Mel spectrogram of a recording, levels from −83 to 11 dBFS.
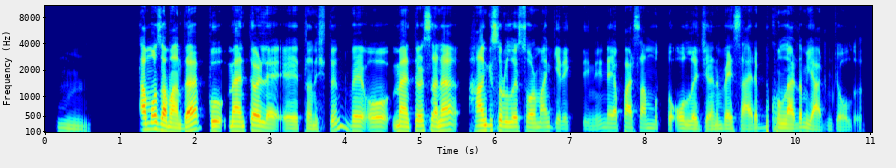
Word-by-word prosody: Hımm. 90 -5 -14 0.6
Tam 150 +2 +6
o 170 - +8
zaman 110 - +5
da 170 +4 +6
bu 120 -1 +2
mentörle, 120 -3 +2
eee, 90 -1 -4
tanıştın 95 - -7
ve 120 -1 +1
o 115 +1 -1
mentör 120 +1 +2
sana 130 +3 +2
hangi 130 +1 +2
soruları 115 -3 +1
sorman 110 -1 -3
gerektiğini, 90 -2 -12
ne 105 - -6
yaparsan 100 -1 -3
mutlu 95 0 -10
olacağını 90 -1 -4
vs. 90 - -8 0.2
bu 95 - -12
konularda 100 -1 -2
mı 105 - -8
yardımcı 80 -3 -5
oldu? 75 +1 -15
110 Hz, 145 wpm, -22 LUFS, 95-120 Hz, 0.6 s, o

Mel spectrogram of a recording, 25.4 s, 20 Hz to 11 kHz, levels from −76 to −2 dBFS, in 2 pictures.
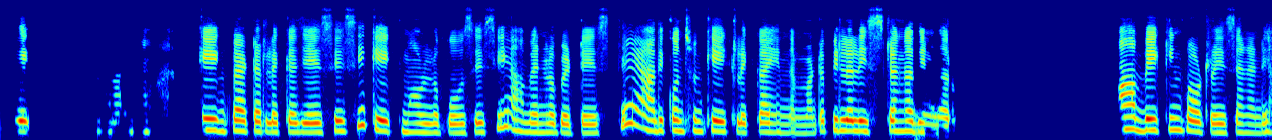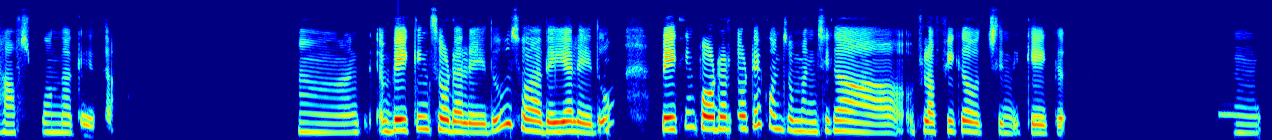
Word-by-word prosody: Cake 475 -2 +3 0.8
ఆహ్, 220 0 -24 0.2
ఇ - - -12 0.5
cake 260 -3 +5
batter 235 -2 +2
లెక్క 215 +1 -3
జేసేసి 215 - 0
కేక్ 485 -2 +5
మౌల్లో 210 -1 -5
పోసేసి 210 +7 -4 0.2
అవెన్‌లో 210 -2 -4
పెట్టేస్తే 200 - -4 0.2
అది 245 0 -1
కొంచెం 245 0 -1
కేక్ 230 -2 +4
లెక్క 205 +2 -9
అయిందన్నమాట. 190 -2 -10 0.2
పిల్లలు 245 -1 +5
ఇష్టంగా 240 -1 -1
దిన్నరు. 195 0 -6 1.7
ఆ! - - +3 0.2
బేకింగ్ 265 +1 +4
పౌడరేసానండి 205 -3 -2
హాఫ్ 205 0 -7
స్పూన్ 215 -1 -12
దాక 200 -1 -10
ఏసా. 175 - -13 1.9
హ్మ్. 210 -1 -9 0.3
బేకింగ్ 260 +2 +7
సోడా 245 -4 +4
లేదు, 205 +4 0 0.2
సో 300 - -6 0.2
అదెయ్యలేదు. 225 -1 +3 0.6
బేకింగ్ 305 +4 +5
పౌడర్‌తోటే 290 +2 +4
కొంచెం 285 -5 -3
మంచిగా, 240 +2 -3 0.8
ఫ్లఫీగా 235 +1 0
ఒచ్చింది 195 -1 -7
కేక్. 195 - -1 1.7
హ్మ్. 195 -1 -14
225 Hz, 95 wpm, -22 LUFS, 205-250 Hz, 1.9 s, బేకింగ్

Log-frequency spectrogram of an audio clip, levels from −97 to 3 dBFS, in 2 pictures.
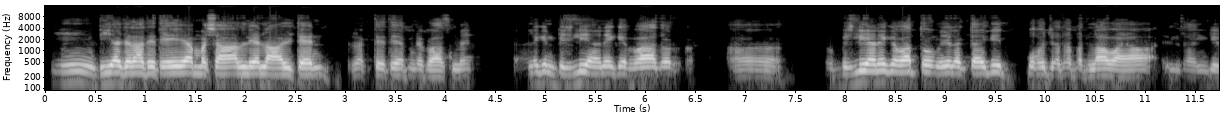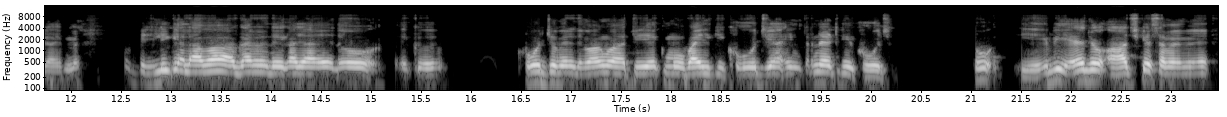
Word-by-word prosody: हुँ, 140 -2 -4
दिया 135 +3 +3
जलाते 130 0 +4
थे 125 - -1
या 135 0 +6
मशाल 125 0 +3
या 125 - +6
लालटेन 120 -1 +3 0.3
रखते 115 0 -6
थे 115 - 0
अपने 110 -1 -8
पास 105 -1 -1
में 110 +1 -8
अ, 110 0 -33
लेकिन 135 0 -4
बिजली 130 +5 -3
आने 130 0 0
के 130 - -2
बाद 125 +1 +3
और 125 0 -4 0.6
हाँ 105 -1 -11 0.5
अ, - - -20
बिजली 130 +5 -1
आने 150 0 +4
के 145 0 0
बाद 140 0 +5
तो 140 - +1
मुझे 130 +1 0
लगता 130 +2 0
है 125 - +3
कि 140 +2 -1 0.3
बहुत 125 -1 -4
ज़्यादा 120 +1 -8
बदलाव 110 0 +1
आया 105 0 +1 0.3
इंसान 105 -1 -17
की 105 - -8
लाइफ 95 -1 -12
में। 115 - -13 0.6
बिजली 140 +4 -5
के 160 - -4
अलावा 145 0 +4
अगर 135 +1 0
देखा 130 0 0
जाए 125 0 +2
तो - - -2 0.5
एक 435 -3 -17 1.1
खोज 420 +1 +2
जो 140 - +2
मेरे 135 0 -1
दिमाग 125 +2 +1
में 135 - +4
आती 125 +1 -4
है, 130 - +2
एक 130 - -8
मोबाईल 125 0 +2
की 120 - -11
खोज 120 0 -5
या 130 0 -1
इंटरनेट 140 +3 -3
की 390 - -4
खोज। 410 -2 -4 0.8
तो, 445 - -6 0.2
ये 395 +5 -8
भी 335 -1 -1
है 155 - +3
जो 160 0 +4 0.2
आज 125 0 +2
के 455 - +1
समय - - -1
में - - -5
130 Hz, 180 wpm, -22 LUFS, 120-140 Hz, 1.1 s, या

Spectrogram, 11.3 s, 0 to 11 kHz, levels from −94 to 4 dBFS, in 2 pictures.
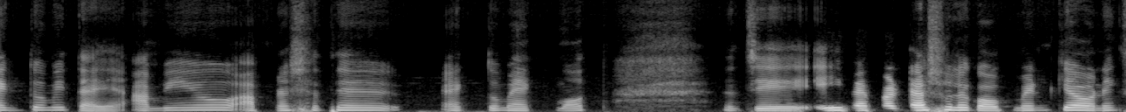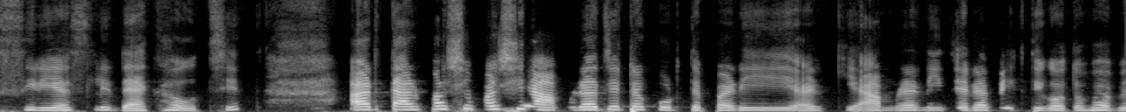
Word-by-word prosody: একদমই 240 +2 -8
তাই। 155 -5 -3 0.2
আমিও 225 +5 -9 0.2
আপনার 205 0 -9
সাথে 220 +2 -5 0.6
একদম 205 +2 -11
একমত 190 +3 -11 0.8
যে 195 - -1 0.3
এই 225 - +5
ব্যাপারটা 215 +1 +1
আসলে 250 -1 +1
গভর্নমেন্ট 210 +3 -3
কে 240 - +2
অনেক 215 +1 -8
সিরিয়াসলি 240 +1 0
দেখা 205 +5 -1
উচিত। 270 +9 -8 0.6
আর 275 - +10
তার 280 -1 +8
পাশাপাশি 320 +1 +3 0.2
আমরা 255 +3 +3
যেটা 285 - +4
করতে 245 0 -1
পারি 225 -1 +1 0.2
আরকি, 195 -2 -6
আমরা 215 +2 -3
নিজেরা 230 +1 0
ব্যক্তিগতভাবে 215 +1 -1
225 Hz, 150 wpm, -21 LUFS, 210-245 Hz, 0.8 s, আর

